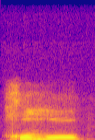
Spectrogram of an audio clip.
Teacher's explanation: خا کے پر ضمہ ہے، ہونٹ گول کر لیجئے، اور آگے واو مدہ ہے، 2 کاؤنٹ کرنا ہے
